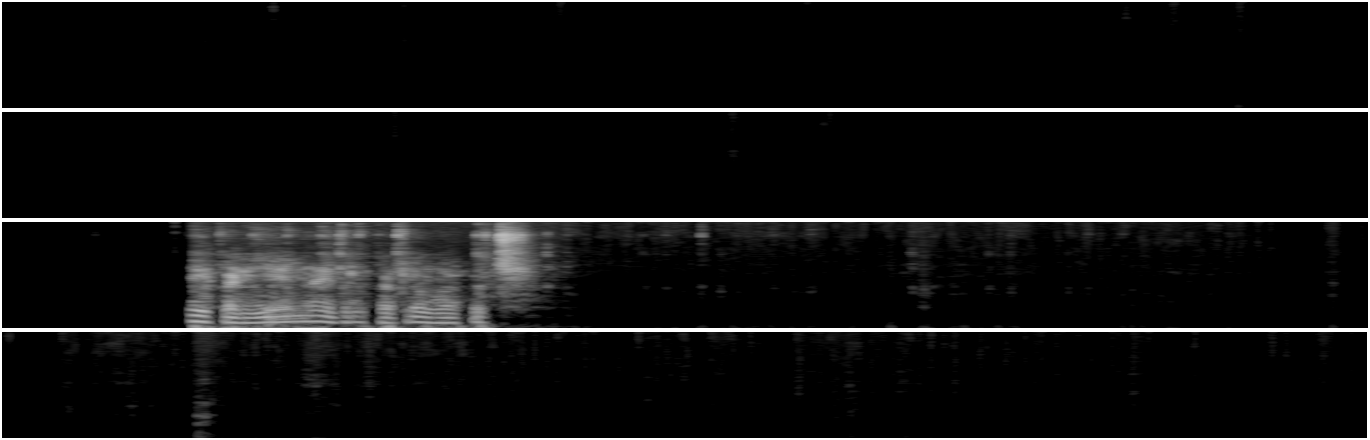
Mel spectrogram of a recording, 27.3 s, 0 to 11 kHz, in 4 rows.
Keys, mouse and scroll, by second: 0.2 click, 1.0 alt+middle click, 1.8 middle click, 2.9 middle click, 4.7 ctrl+alt+middle click, 5.3 click, 5.7-6.1 scroll down 2, 6.1 middle click, 6.5 alt+middle click, 8.1 click, 8.5 click, 9.3 middle click, 10.9 click, 11.7 middle click, 12.1 middle click, 12.8 middle click, 14.6 ctrl+z, 15.2 ctrl+z, 16.4 ctrl+z, 16.7 ctrl+z, 16.9 ctrl+z, 17.5 ctrl+z, 18.6 ctrl+z, 19.1 ctrl+z, 19.2 ctrl+z, 21.0 click, 21.3 scroll up 1, 24.0 click.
